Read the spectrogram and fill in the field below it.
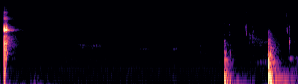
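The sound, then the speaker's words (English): A single bright clink of whiskey glasses in a toast rings out briefly at the start, followed by near silence and then two soft knocks, like glasses being set down. No pouring can be heard, and nobody speaks. “We're going to pour this up. And cheers to the first whiskey of the week.”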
